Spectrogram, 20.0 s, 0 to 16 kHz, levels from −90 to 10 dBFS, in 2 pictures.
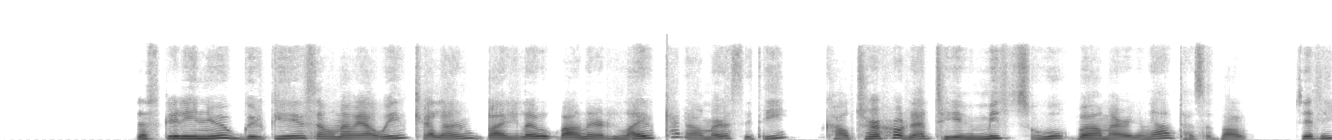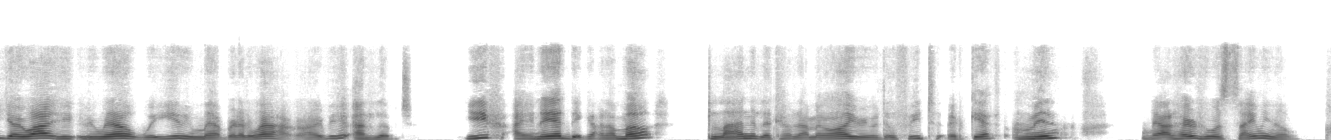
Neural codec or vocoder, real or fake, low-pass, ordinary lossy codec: codec, 16 kHz in and 24 kHz out, 0.4 kbps, LongCat-Audio-Codec, four codebook decoder; fake; 10.8 kHz; AAC, 64 kbps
